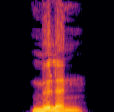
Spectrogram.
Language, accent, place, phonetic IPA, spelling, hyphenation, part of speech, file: German, Germany, Berlin, [mʏln̩], müllen, mül‧len, verb, De-müllen.ogg
- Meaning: 1. to make garbage 2. to throw away garbage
